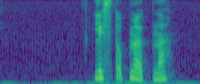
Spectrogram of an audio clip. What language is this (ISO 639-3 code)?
nor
